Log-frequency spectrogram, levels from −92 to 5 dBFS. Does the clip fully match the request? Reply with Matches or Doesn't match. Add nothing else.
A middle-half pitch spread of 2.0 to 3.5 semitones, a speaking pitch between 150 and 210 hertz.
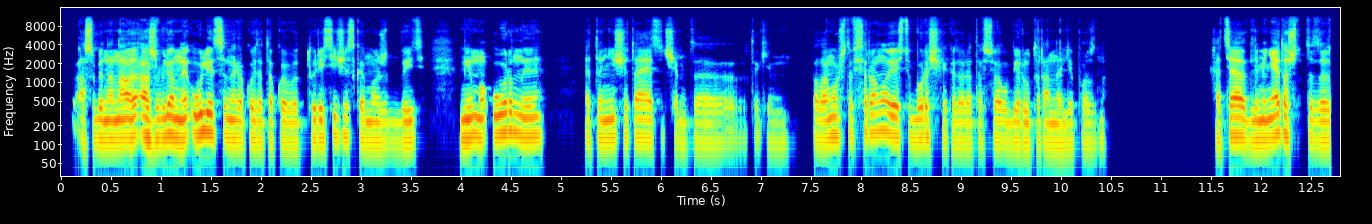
Doesn't match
